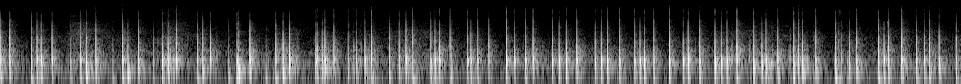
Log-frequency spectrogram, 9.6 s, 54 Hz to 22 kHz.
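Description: A pink, hollow faux leather backpack is tapped rapidly with long painted nails, producing a steady stream of dry, clicky taps in quick bursts. Each tap dies away almost instantly, leaving a faint hollow tone around 290 Hz under the bright clicks.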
